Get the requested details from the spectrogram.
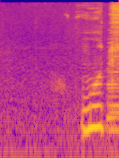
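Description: A young woman exclaims briefly close by.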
